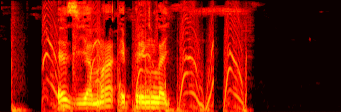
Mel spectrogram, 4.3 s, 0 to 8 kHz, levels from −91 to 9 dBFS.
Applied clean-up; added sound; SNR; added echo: none; Scratching (performance technique); 10 dB; none.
